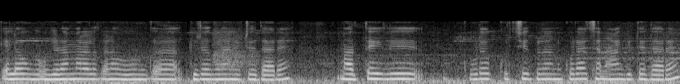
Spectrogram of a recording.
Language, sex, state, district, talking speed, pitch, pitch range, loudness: Kannada, female, Karnataka, Raichur, 125 wpm, 240 Hz, 235-245 Hz, -15 LUFS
